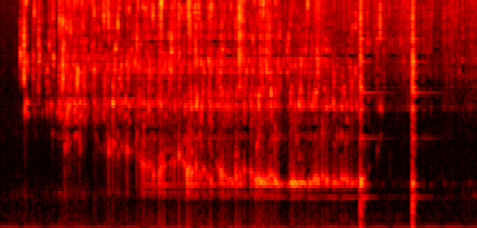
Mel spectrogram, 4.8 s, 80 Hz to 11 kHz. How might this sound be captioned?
Martini Pour into Glass FF305
Slower pour into empty glass, ice hitting metal
glass, metal, ice, pour, hitting, empty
